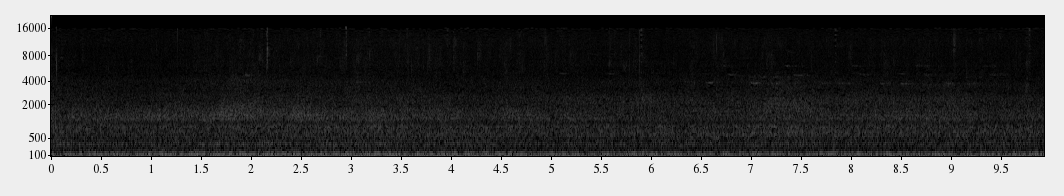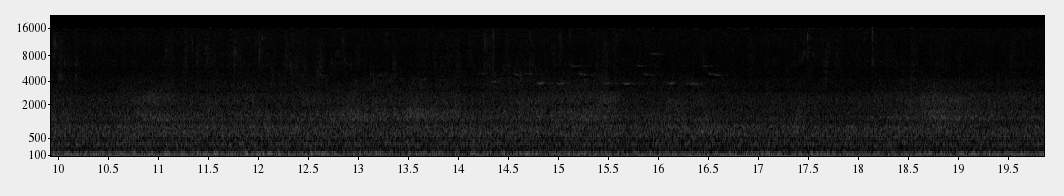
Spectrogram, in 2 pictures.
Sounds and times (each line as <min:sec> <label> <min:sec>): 0:00.0 hum of the engine 0:19.8
0:00.0 waves 0:19.8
